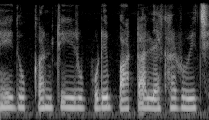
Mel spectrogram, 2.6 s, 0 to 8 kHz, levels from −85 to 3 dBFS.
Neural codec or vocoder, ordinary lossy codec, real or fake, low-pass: none; none; real; 7.2 kHz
